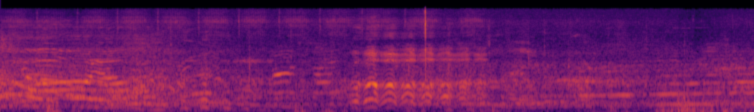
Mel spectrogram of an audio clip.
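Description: A racing car's engine roars loudly as it speeds past, shifting pitch.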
